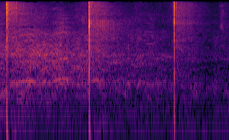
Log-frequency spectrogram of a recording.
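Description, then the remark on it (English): Three sharp, crisp slaps land in a steady rhythm, each a little under a second apart, loud over a faint, hissy background with no talking, as a boy is spanked on the behind. “And the beautiful sound of rhythmic slapping.”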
